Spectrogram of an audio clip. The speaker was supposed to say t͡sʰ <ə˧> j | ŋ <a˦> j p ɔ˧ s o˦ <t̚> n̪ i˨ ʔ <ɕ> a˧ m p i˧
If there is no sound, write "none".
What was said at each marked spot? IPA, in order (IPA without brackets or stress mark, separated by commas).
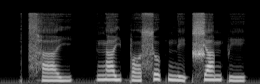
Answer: a˧, a˦, k̚, ɕ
